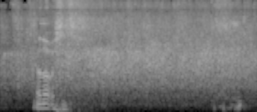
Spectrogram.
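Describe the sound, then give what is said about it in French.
Audience applause for Lyon, a steady dense wash of clapping that holds evenly for several seconds, with a brief voice calling out near the start. “Non, c'est vrai que Lyon mérite quelques applaudissements.”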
